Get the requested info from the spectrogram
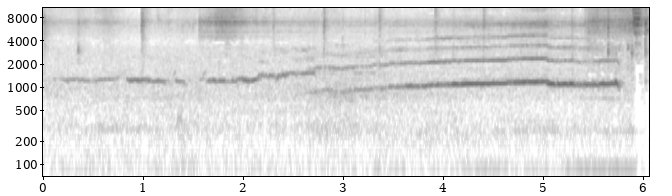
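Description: Ghillie Kettle's spout whistle sounding as the water comes to the boil: a single whistle that wavers, then climbs steadily in pitch and grows louder, joined about halfway through by a second, lower rising tone. It cuts off suddenly near the end with a rush of steam hiss.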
